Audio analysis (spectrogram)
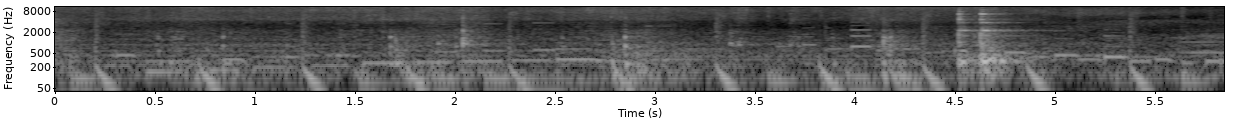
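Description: Vegetables cooking in a pan for soba noodles with oyster sauce, with water added: a steady close sizzle and hiss under repeated stirring scrapes and light clinks of a utensil against the pan, with no talking.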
